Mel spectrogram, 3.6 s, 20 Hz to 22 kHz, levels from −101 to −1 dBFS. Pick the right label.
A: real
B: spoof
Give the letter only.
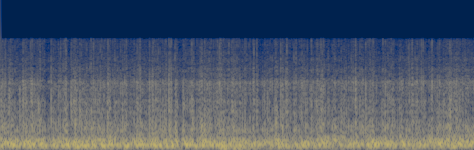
A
